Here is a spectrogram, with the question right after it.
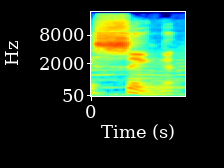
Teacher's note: Now if you look at the area in the mirror and say sing, and then take out the s part and just say a few times, you'll see the soft palate come down and the back of the tongue come up and meet each other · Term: ng sound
